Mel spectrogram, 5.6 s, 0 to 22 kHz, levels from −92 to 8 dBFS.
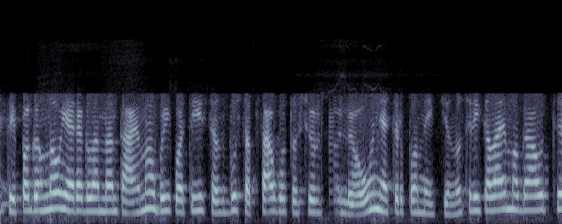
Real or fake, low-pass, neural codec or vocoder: real; 10.8 kHz; none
